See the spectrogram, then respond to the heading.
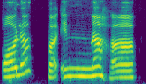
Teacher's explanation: قَالَ میں کاف موٹا کریں،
